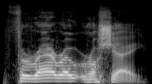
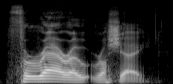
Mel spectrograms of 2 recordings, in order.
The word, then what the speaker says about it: Ferrero Rocher: Ferrero Rocher. Ferrero Rocher.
